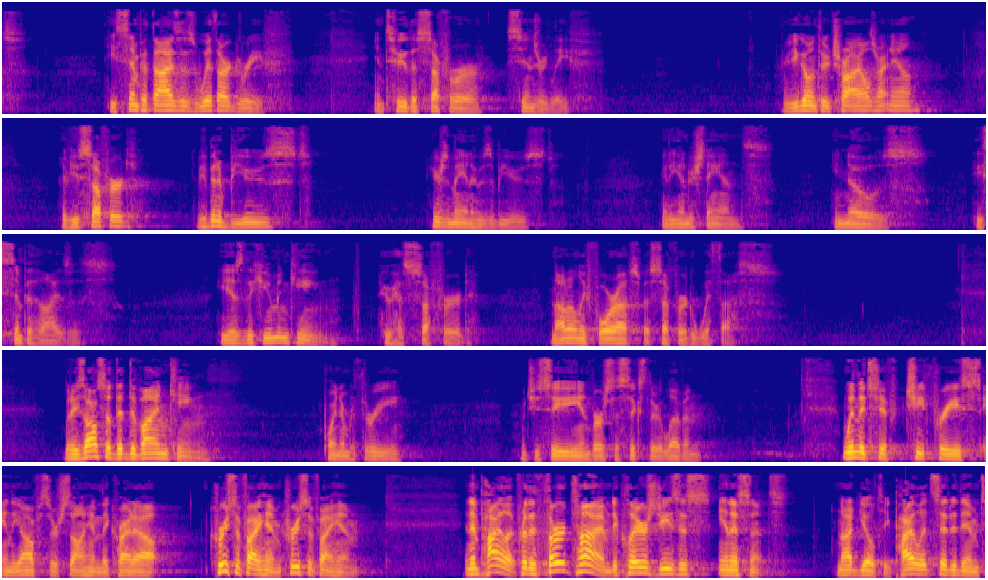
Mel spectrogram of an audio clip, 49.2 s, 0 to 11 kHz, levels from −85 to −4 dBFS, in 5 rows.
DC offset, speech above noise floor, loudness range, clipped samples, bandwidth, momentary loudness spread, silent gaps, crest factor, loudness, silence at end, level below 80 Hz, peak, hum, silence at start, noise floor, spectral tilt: under 0.1%; 52 dB; 17 LU; under 0.1%; 8.8 kHz; 21 LU; none; 24 dB; -21 LUFS; 0 s; -62 dBFS; 0 dBFS; none; 0.05 s; -74 dBFS; -5.5 dB/octave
